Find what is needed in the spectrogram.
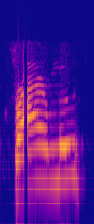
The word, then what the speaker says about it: Freiermuth: And so I've had a chance to see, am I pronouncing his name right? Is it Freiermuth? – Yeah.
